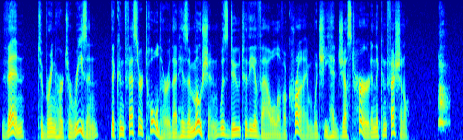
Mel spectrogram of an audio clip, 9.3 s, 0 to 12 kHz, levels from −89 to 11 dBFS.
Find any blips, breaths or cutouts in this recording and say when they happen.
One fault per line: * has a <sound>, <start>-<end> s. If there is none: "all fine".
* has a bark, 8.8-9.0 s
